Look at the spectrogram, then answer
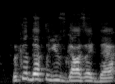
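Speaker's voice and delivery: ordinary delivery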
